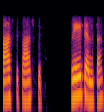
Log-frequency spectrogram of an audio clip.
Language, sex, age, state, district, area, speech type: Telugu, female, 60+, Andhra Pradesh, Guntur, urban, conversation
